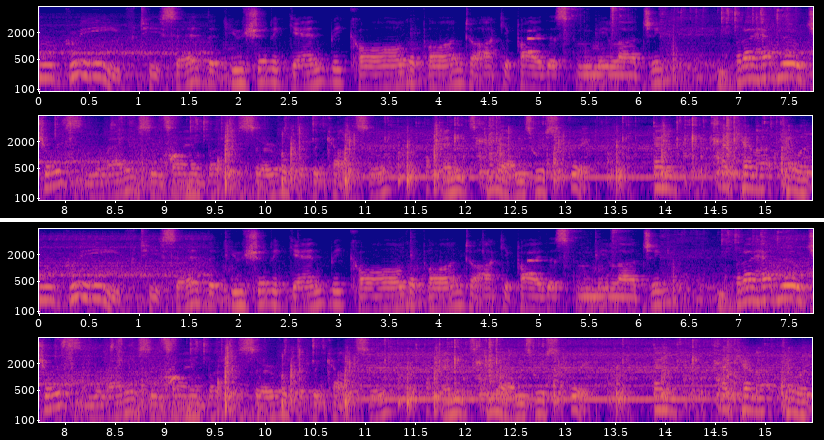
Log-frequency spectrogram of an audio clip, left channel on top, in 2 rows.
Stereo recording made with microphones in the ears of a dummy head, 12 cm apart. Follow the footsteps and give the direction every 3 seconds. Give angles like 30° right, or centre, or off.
off, off, 40° right, 10° left, 40° left.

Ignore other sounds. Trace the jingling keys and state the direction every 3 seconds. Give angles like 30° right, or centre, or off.
off, 60° left, 30° left, 10° right, 10° left.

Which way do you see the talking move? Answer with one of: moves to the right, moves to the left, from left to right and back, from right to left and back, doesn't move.
doesn't move.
